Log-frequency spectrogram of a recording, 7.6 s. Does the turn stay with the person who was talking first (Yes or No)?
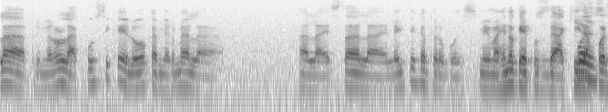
Yes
